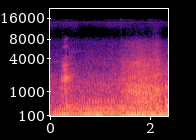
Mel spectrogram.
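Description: A motor vehicle engine running steadily, a low hum, with a rush of noise building near the end.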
